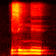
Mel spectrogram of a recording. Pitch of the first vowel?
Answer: low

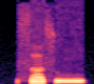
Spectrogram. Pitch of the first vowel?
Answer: high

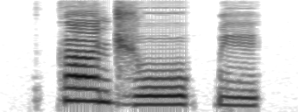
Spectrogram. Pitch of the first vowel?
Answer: high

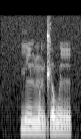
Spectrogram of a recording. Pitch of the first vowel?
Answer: high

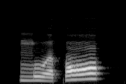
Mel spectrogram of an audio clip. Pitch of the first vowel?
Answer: low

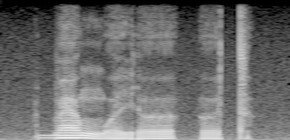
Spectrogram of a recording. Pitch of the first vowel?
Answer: high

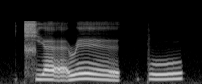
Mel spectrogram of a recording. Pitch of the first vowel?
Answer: low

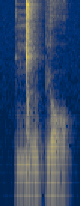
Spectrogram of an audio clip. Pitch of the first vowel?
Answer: rising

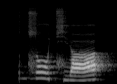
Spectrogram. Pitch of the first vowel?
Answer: falling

